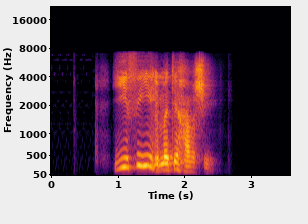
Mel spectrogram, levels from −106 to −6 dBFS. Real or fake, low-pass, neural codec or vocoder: fake; 7.2 kHz; codec, 16 kHz, 0.9 kbps, LongCat-Audio-Codec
